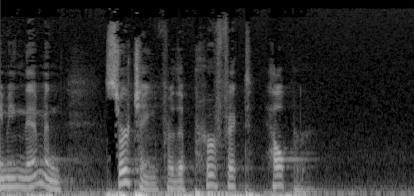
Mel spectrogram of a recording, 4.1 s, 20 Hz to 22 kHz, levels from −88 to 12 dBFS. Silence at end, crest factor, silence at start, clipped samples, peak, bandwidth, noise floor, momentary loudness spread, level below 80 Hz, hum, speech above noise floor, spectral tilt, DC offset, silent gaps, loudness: 0.1 s; 18 dB; 0 s; under 0.1%; -4 dBFS; 16 kHz; -43 dBFS; 22 LU; -28 dBFS; none; 24 dB; -4.5 dB/octave; under 0.1%; none; -25 LUFS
